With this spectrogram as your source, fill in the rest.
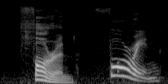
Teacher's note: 모음이 있는 부분에서 R 다음에 모음이 이어지는 부분에서는 분명히 R 사운드를 썼죠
